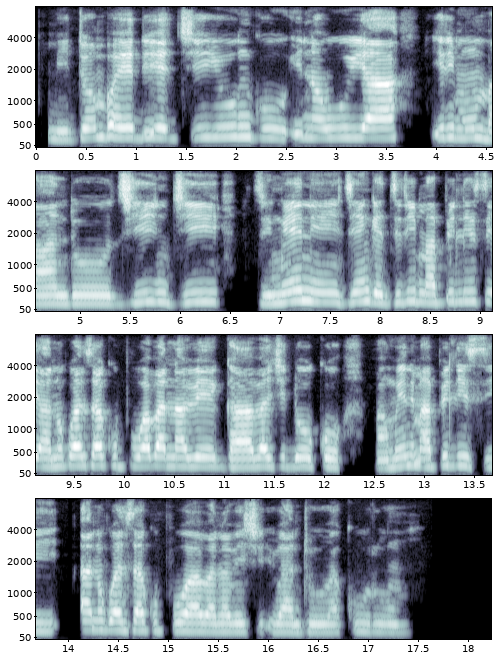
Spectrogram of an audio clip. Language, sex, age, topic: Ndau, female, 36-49, health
